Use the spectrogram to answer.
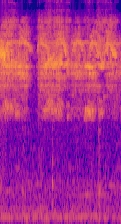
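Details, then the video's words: Swiftlet lure sound, an edited stereo left-right mix of call and roosting sounds played to attract swiftlets into a bird house: dense, continuous high chattering twitters, overlapping and buzzy, with a brief pause near the start. "SUARA WALET"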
